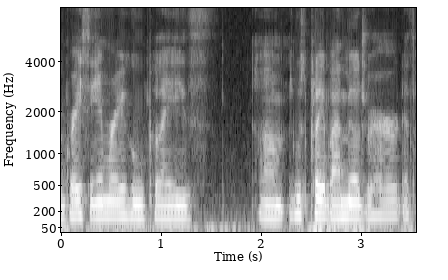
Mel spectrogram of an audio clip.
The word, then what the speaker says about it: Mildred Hurd: Her name is Gracie Emery, who's Milroyd Hurd, who's plays Gracie Emery, or Gracie Emery, who's played by Mildred Hurd.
